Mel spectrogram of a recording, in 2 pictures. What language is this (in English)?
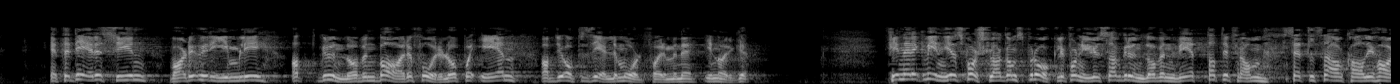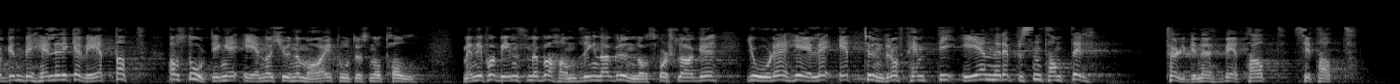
Norwegian Bokmål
